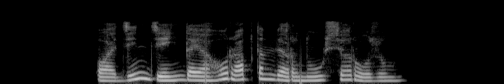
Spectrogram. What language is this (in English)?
Belarusian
